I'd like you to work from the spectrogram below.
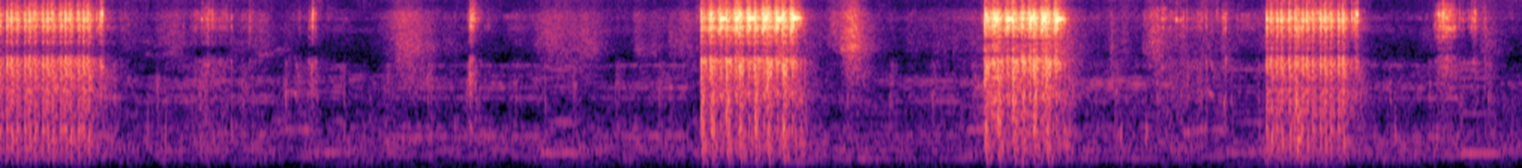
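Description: Uzi submachine gun fire in a video game bursts out in several loud, rapid rattling volleys about a second long, separated by quieter stretches of game background sound.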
